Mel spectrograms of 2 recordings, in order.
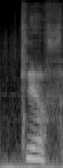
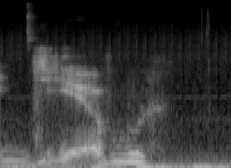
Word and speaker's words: GIF: Now all I need is a little like GIF animation of a steering wheel being turned. Actually, it's called a GIF. A what? GIF. A GIF? Oh my god.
